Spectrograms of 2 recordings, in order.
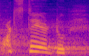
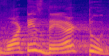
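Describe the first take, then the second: First: It is said quickly with 'what is' contracted. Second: It is said slowly with 'what is' in full. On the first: "यदि आप जल्दी बोलना चाहते हैं तो" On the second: "slowly बोलना चाहते हैं तो"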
